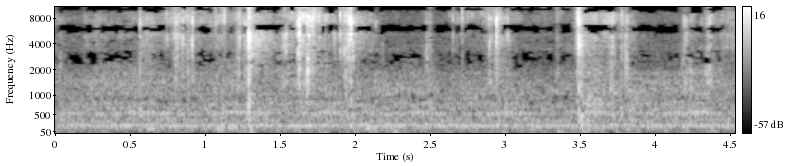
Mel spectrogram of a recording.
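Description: Yellow-green foam bead slime (floam) is stretched into a long strip and sheet between both hands while fingertips press into the beads. It gives a steady, dense crackling with a low hum underneath, broken by a few sharper pops and snaps.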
